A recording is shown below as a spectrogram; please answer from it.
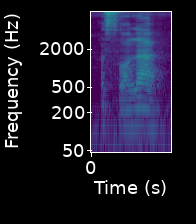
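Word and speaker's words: الصلوة: Jadi, asalawa itu tulisannya tapi dibacanya tetap asalah.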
